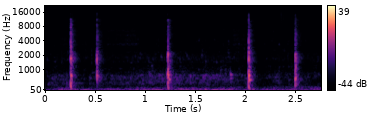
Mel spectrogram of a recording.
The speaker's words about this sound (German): Zum Schluss zu Meerestieren, die sich unter Wasser verständigen. Wale, die singen ja, Robben pfeifen auch und die machen noch was, die klatschen mit ihren Flossen und das hört sich dann so an.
